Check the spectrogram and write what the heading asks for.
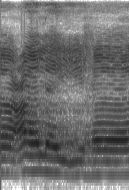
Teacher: علی میں یا لین، اسے نرم آواز کے ساتھ جلد پڑھیں گے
